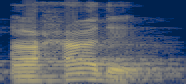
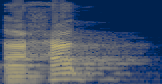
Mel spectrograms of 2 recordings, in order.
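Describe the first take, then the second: First: The final d ends with an echoing bounce. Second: The final d stops flat without a bounce. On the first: The speaker calls it right. "Akan tetapi ahad" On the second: The speaker calls it wrong. "tidak boleh ahad"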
